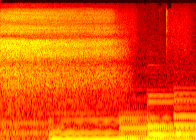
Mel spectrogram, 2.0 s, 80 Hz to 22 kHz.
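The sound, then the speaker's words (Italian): A soft, airy inhale through the nose during a breathing exercise lasts about a second, its breathy hiss sitting under calm, sustained synth chords that swell in and shift pitch. “3-4 secondi e ripetiamo l'ultima respirazione con questa modalità inspiro naso”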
